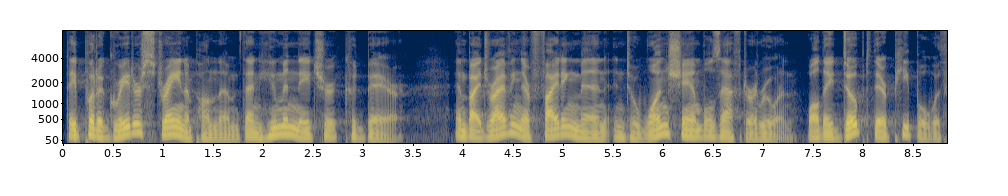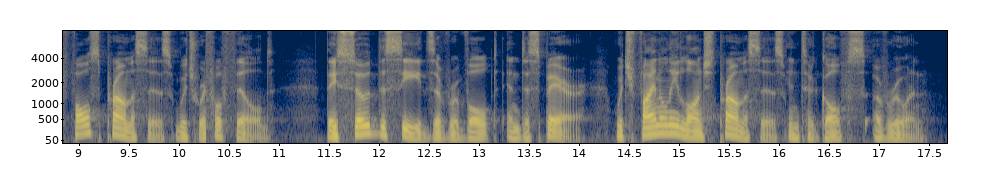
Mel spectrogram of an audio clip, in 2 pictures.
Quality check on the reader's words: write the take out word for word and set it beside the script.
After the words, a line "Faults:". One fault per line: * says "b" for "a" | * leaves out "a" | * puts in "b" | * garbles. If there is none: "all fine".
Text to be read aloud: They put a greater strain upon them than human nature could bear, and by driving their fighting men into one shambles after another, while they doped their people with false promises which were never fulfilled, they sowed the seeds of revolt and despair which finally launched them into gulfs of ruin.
They put a greater strain upon them than human nature could bear, and by driving their fighting men into one shambles after ruin, while they doped their people with false promises which were fulfilled, they sowed the seeds of revolt and despair which finally launched promises into gulfs of ruin.
Faults:
* says "ruin" for "another"
* leaves out "never"
* says "promises" for "them"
